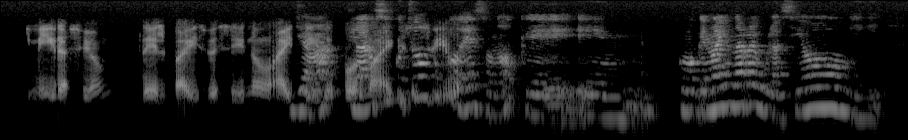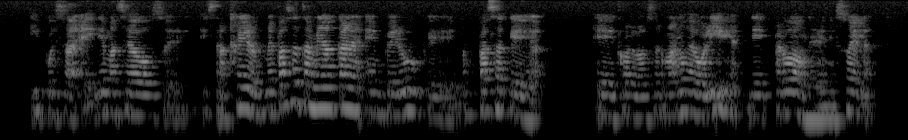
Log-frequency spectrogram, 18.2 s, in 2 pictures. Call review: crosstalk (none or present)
present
